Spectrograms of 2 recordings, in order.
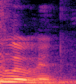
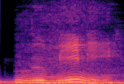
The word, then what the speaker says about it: Lumen: It is lumen, but some people say lumini. Lum lumin. Lumina. What is going on in my brain right now? Lumen. Lumin. I think my pronunciation was lumin.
